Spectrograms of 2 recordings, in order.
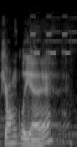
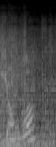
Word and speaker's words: jungler: a regular basis hook I'm pretty sure it's actually pronounced jungli jungli I swear to God all right here we go j l e r Jore word origin it's John blur oh it's just jungler it's just jungler oh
